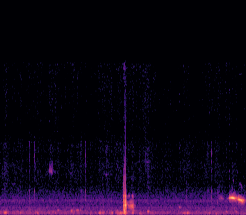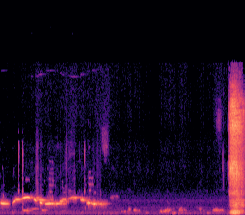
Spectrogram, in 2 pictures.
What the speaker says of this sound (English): will you stop whistling like a fucking bird?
